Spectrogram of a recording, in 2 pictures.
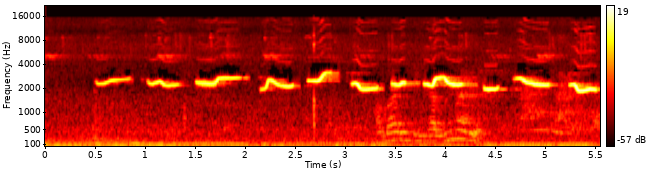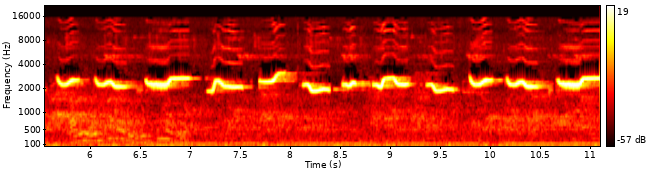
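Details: Loud song of a Rufous-bellied thrush: a long series of varied clear whistled phrases, some rising, some falling, given about twice a second over a faint low hum.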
